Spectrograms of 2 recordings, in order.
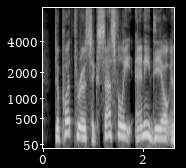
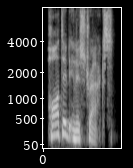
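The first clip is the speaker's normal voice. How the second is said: ordinary delivery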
